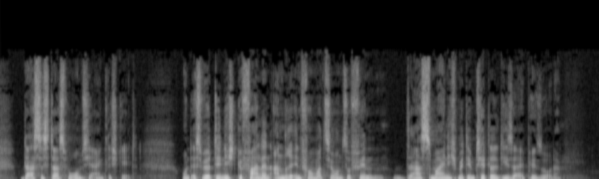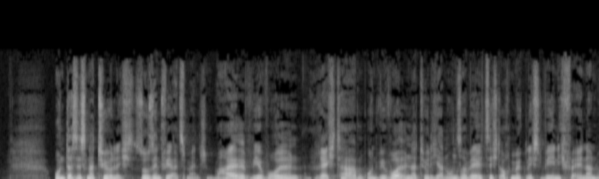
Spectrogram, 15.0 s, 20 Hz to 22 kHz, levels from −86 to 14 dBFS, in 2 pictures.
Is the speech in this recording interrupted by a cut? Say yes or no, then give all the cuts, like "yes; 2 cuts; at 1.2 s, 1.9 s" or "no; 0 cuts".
no; 0 cuts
